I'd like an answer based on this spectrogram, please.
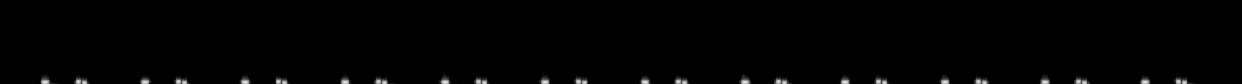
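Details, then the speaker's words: Normal, unsplit first and second heart sounds recorded with a stethoscope at 60 beats per minute at the mitral area (cardiac apex), patient supine; the first sound is slightly louder than the second. "we are auscultating at the mitral valve area or cardiac apex the first heart sounds has slightly greater intensity than the second heart sounds let's listen to the normal first and second heart zones at 60 bit per minutes"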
